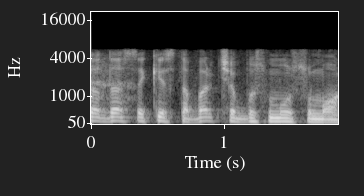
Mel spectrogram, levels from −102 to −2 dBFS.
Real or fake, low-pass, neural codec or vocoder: real; 5.4 kHz; none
